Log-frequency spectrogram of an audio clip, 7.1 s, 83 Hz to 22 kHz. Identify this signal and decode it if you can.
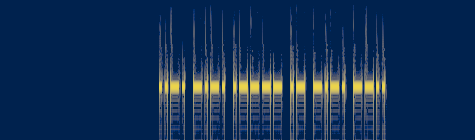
Morse code, heard as a keyed tone, about 27 wpm, 700 Hz. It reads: FC1ACZ
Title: DXCC-100 Call Signs - 6 Characters - Repeated 2x - 28wpm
